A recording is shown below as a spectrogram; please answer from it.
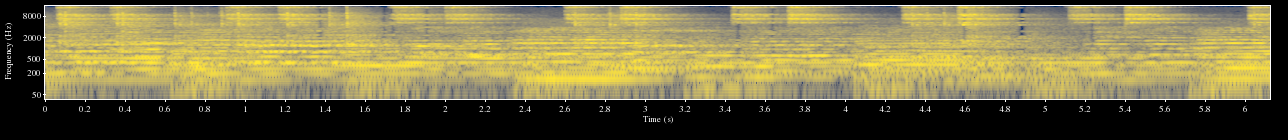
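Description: Concert wind band playing: saxophones, clarinets, flutes and brass with tuba and double bass, holding sustained chords over a steady rhythmic pulse.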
